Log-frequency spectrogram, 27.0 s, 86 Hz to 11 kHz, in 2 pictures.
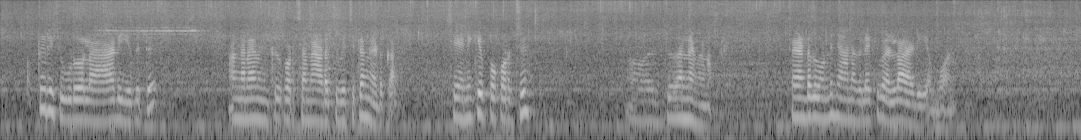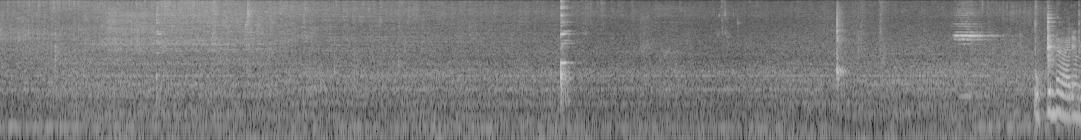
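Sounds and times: curry sizzling in pan: 0:00.0 - 0:21.4.

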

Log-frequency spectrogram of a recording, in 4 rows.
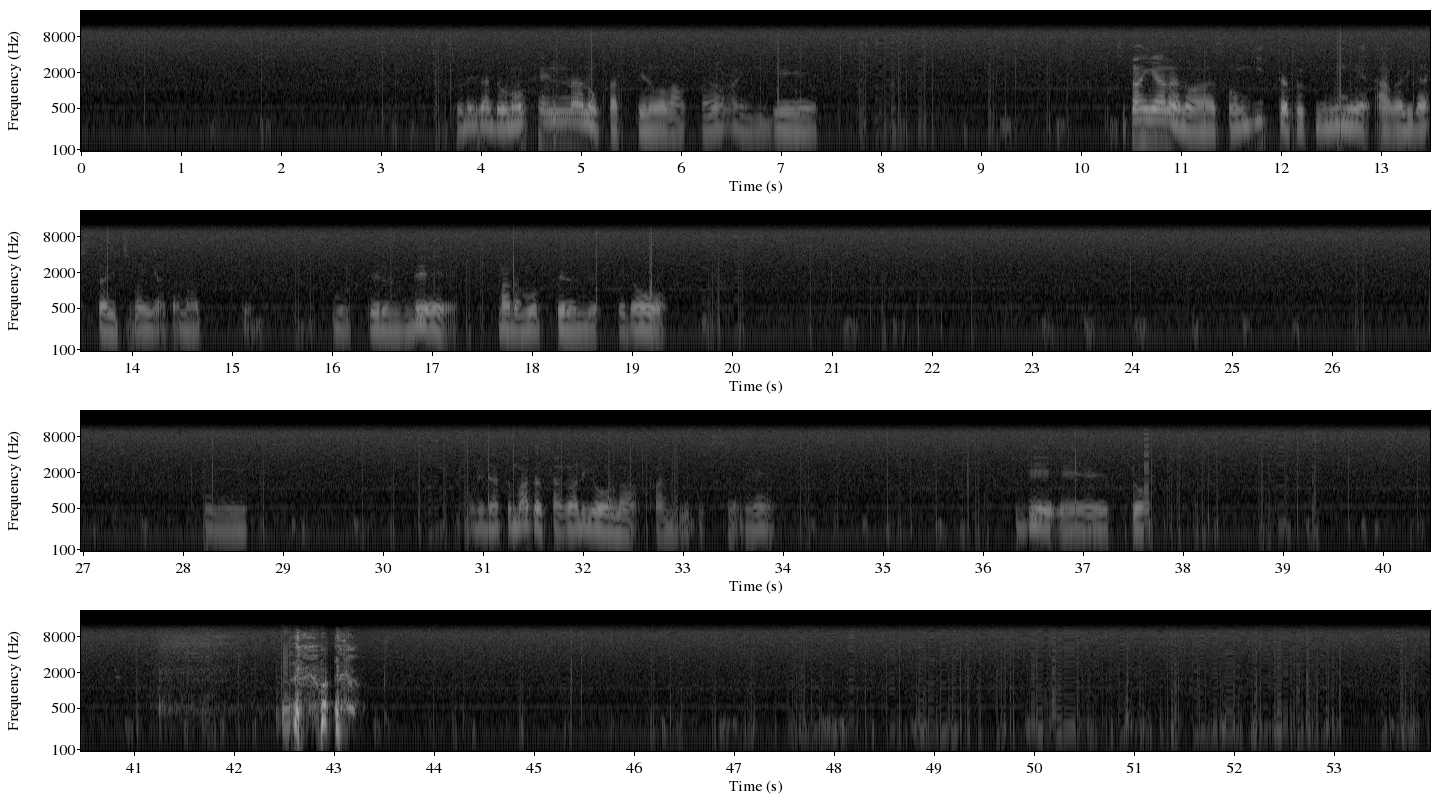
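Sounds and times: electrical hum with hiss: 0:00.0 - 0:53.9
man coughing: 0:42.4 - 0:43.4.

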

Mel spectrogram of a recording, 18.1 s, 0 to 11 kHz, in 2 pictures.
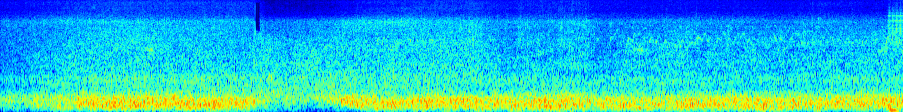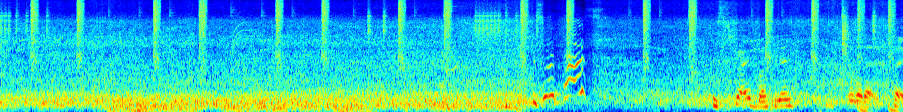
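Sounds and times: wind buffeting microphone: 0:00.0 - 0:18.0
surf breaking on beach: 0:07.5 - 0:18.0
sharp clicks: 0:08.9 - 0:10.0.

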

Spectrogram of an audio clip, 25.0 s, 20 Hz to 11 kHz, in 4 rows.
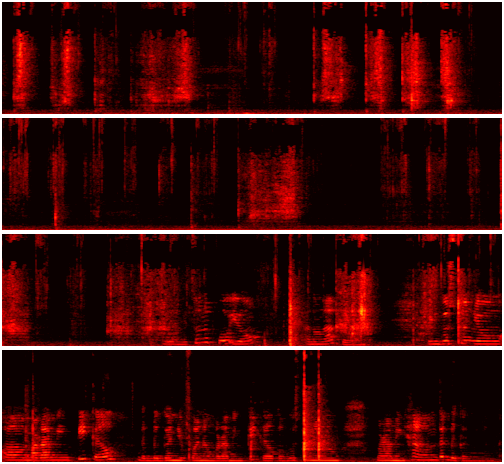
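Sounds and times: fork stirring dip in a bowl: 0:00.0 - 0:19.3.

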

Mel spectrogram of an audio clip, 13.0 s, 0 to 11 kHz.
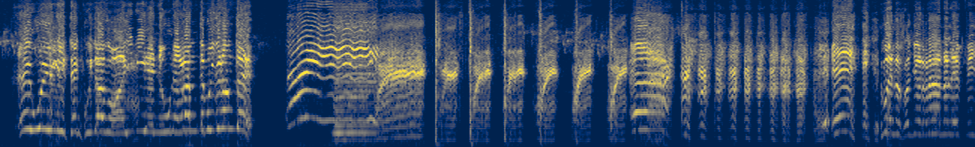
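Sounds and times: cartoon frightened cry: 0:03.8 - 0:05.6, 0:08.4 - 0:09.0
cartoon short falling yelps: 0:03.8 - 0:05.6
cartoon cackling laughter: 0:04.4 - 0:05.6, 0:08.3 - 0:11.7.

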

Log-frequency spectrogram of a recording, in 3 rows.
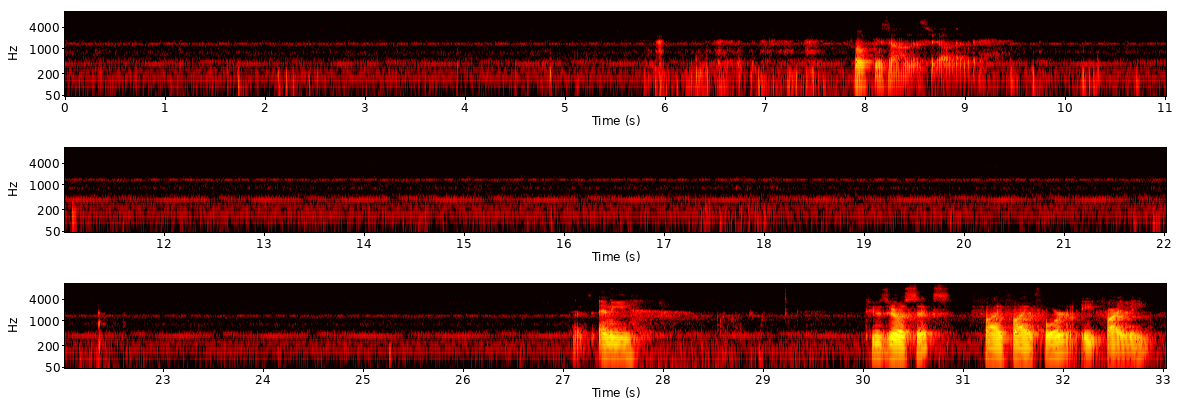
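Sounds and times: faint electrical hum: 0:00.0 - 0:33.0.

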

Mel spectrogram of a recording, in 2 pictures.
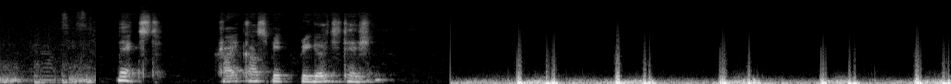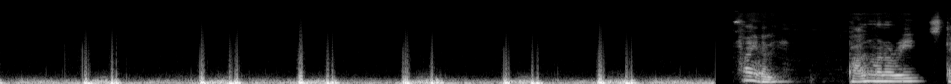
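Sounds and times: heartbeat lub-dub: 0:04.5 - 0:16.7
low rumbling heart murmur: 0:04.5 - 0:16.7.

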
